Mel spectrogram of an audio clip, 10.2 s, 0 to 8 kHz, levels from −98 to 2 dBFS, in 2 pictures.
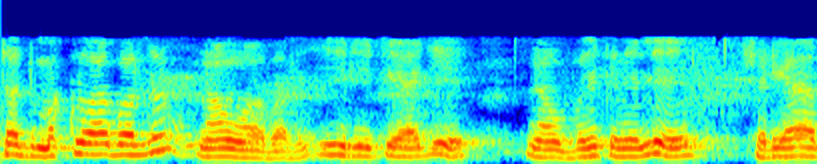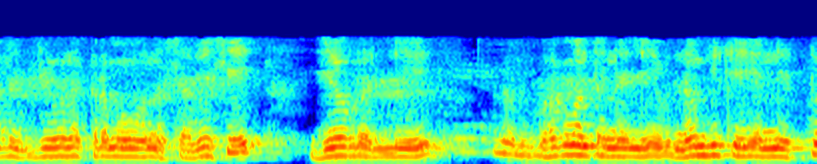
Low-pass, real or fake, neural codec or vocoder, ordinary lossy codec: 7.2 kHz; real; none; AAC, 16 kbps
